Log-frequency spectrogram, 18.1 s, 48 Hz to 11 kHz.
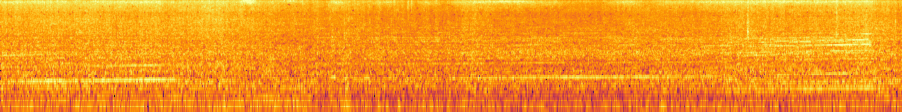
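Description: BMW E36 engine heard from inside the cabin at track speed, with heavy road and wind noise. The engine note holds fairly steady through a corner, then rises in pitch as the car accelerates near the end.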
